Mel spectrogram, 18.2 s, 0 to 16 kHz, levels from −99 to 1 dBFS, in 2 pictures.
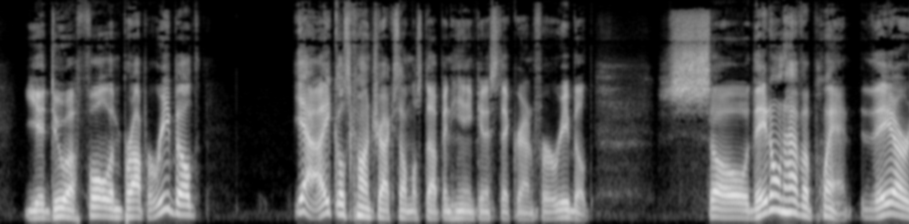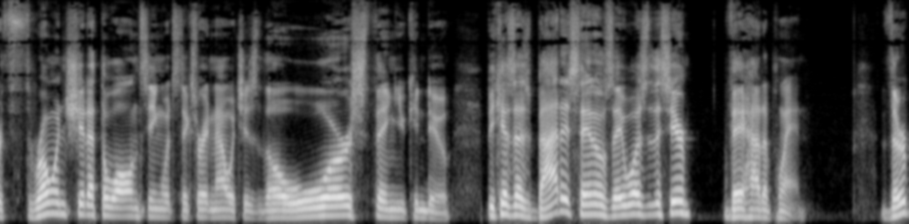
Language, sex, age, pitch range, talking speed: English, male, 20-39, 115-155 Hz, 210 wpm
